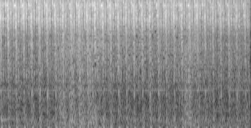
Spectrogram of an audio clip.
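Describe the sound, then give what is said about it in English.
Rapid, continuous machine gun fire aimed at an incoming missile rattles in a steady stream of loud, evenly spaced bursts with heavy low thumps, running unbroken for the whole stretch with no voices. “Unexpectedly, the machine gun stopped firing, and in the ringing silence, the beeping of the radar could still be heard, but different, slower and less urgent.”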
